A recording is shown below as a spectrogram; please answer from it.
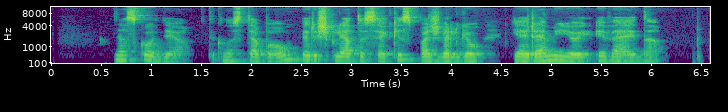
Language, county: Lithuanian, Telšiai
